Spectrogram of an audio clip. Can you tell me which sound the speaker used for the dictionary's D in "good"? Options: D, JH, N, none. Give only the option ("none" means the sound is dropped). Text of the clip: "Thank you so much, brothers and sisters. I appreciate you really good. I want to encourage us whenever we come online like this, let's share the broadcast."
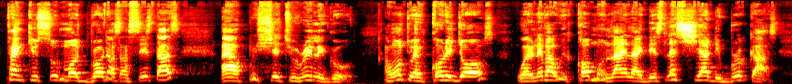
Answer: none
